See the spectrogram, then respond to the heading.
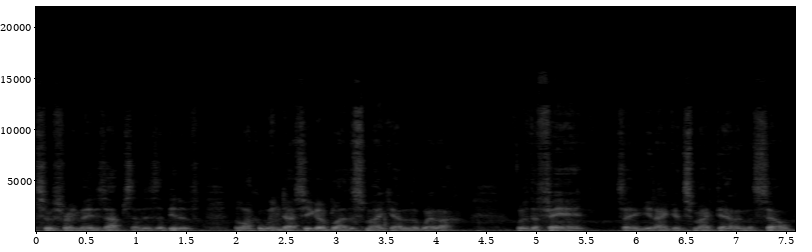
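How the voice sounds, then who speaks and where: Fairly quick and somewhat breathy, a man with an Australian accent and a dark, mellow tone speaks over light background noise. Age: 50s. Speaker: former prisoner, reformed bank robber. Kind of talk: storytelling interview, casual talk. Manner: casual, colloquial, swears. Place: studio.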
